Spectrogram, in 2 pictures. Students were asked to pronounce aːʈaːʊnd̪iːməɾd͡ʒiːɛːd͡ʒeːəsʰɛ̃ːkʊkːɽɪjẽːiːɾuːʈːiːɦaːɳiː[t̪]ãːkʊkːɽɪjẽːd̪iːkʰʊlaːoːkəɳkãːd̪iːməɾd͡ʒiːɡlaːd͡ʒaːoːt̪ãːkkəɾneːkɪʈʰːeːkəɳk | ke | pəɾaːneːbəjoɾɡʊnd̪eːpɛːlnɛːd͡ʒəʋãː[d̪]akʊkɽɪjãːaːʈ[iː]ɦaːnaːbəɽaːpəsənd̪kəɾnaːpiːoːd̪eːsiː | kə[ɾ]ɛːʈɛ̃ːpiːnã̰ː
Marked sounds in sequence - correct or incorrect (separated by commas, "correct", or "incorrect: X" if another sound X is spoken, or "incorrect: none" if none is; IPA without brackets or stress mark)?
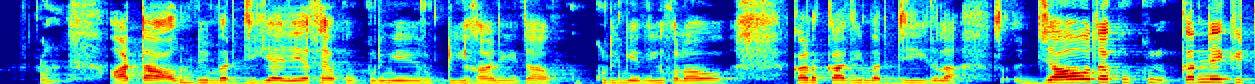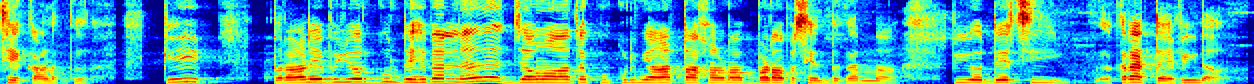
correct, incorrect: t̪, incorrect: aː, correct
